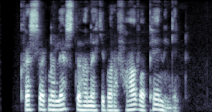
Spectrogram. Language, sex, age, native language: Icelandic, male, 20-29, Icelandic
